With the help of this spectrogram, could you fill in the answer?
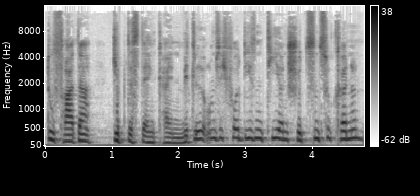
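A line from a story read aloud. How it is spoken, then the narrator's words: Calling out, then asking. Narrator (German): ruft Else und fragt schließlich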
